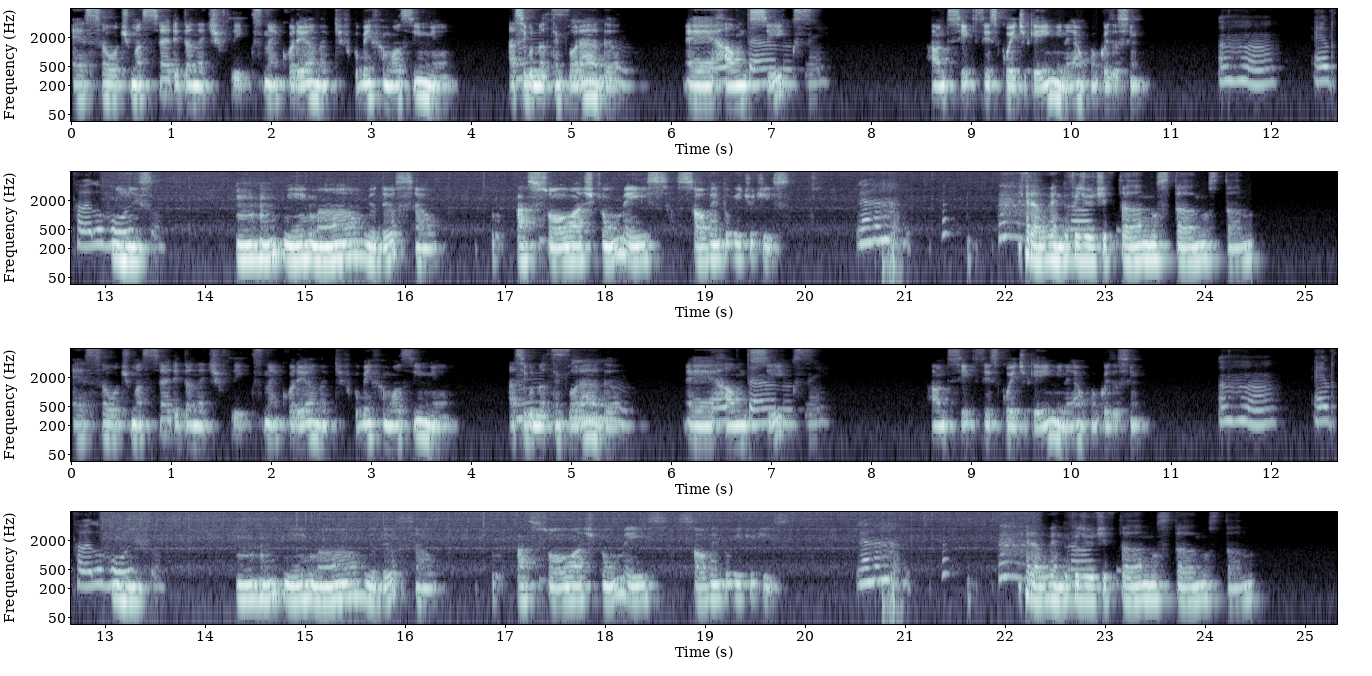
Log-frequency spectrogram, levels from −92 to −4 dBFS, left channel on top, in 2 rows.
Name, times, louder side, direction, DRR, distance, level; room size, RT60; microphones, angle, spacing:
voice 1, 0.0-3.9 4.4-5.5 6.1-7.2 8.6-10.8 13.1-13.5 14.3-16.4 16.9-19.8 22.2-24.5, left 4 dB, 55° left, 0.6 m, -20 dB
voice 2, 4.4-5.6 6.4-7.6 11.5-12.1 12.4-13.6 20.5-21.1 21.4-21.5 21.9-22.9, left 1 dB, 10° left, 0.9 m, -29 dB
sound 1, 12.9-22.4, right 6 dB, 30° right, 1.6 m, -40 dB
15.0 x 5.2 x 3.1 m
head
